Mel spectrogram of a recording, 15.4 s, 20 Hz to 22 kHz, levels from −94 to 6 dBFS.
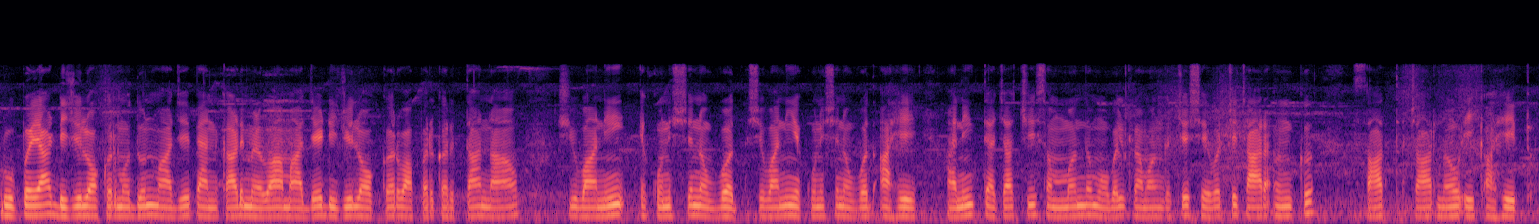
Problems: constant background noise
